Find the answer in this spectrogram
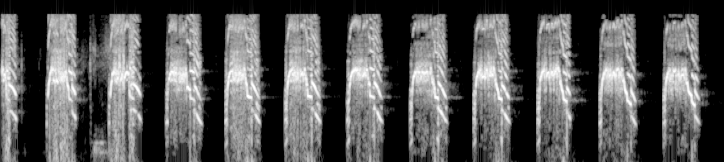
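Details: Excited golden eagle chick in Bucovina vocalizing loudly for minutes over prey, a magpie, delivered by its mother; steady run of piercing, falling screams, eleven in about seven seconds, evenly spaced.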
